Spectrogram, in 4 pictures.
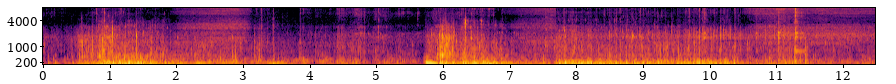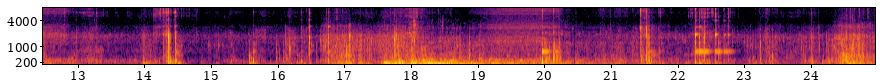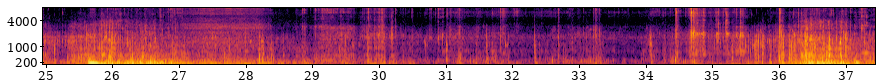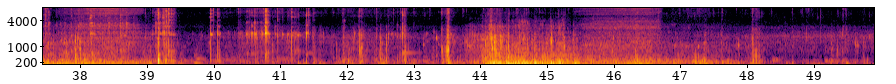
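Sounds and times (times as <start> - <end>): underwater exhaled bubbles: 0.0 - 13.5, 16.6 - 22.1, 23.2 - 30.1, 35.2 - 40.0, 43.0 - 49.8.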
